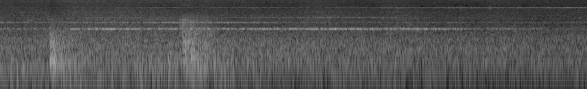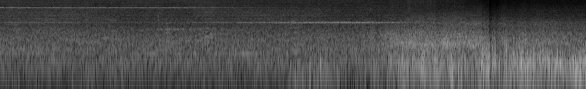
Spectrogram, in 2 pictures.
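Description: A train rolling past with steady wheel noise and high-pitched wheel squeal held on steady tones. There are two knocks from the wheels early on. The squeal dies away in stages and a louder rush of noise comes near the end.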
